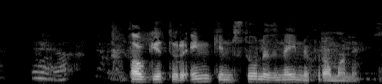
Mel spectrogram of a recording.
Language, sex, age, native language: Icelandic, male, 14, Icelandic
